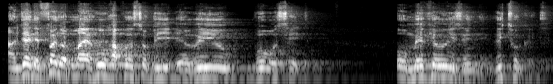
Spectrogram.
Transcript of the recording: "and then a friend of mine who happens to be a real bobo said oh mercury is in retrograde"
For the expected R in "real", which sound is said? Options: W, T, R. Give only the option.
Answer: R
